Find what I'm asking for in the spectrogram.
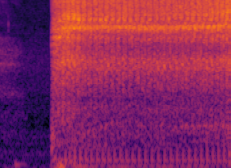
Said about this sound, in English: Page turn noise.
